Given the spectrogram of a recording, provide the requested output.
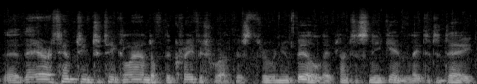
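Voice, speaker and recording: A man's voice: deep voice, quick pace, a little hiss or hum, lightly acted. A man playing an earnest, anxious informant in a radio drama, speaking formally and carefully with some urgency. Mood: uneasy, urgent. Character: anxious, earnest male informant from a political brotherhood.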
